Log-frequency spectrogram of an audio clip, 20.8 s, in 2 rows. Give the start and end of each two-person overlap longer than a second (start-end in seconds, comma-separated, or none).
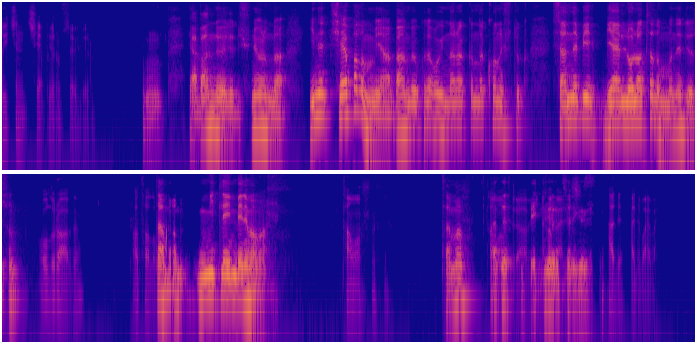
17.6-19.5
